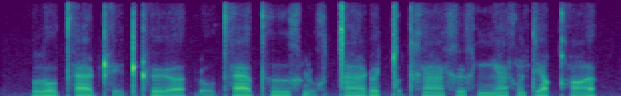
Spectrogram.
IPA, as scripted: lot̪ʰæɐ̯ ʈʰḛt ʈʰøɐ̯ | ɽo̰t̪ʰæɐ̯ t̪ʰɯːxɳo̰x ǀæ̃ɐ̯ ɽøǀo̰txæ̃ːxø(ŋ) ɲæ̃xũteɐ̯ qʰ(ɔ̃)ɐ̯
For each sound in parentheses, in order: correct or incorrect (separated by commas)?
incorrect, incorrect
